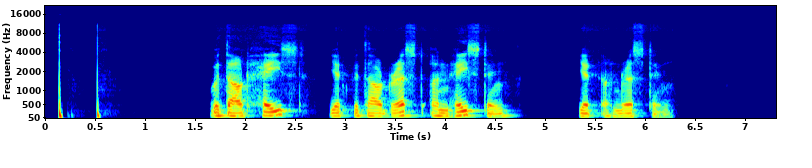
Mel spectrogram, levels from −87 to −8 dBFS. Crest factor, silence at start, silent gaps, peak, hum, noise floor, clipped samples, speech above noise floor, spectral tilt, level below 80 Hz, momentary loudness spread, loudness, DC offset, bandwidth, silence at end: 20 dB; 0.15 s; none; -10 dBFS; none; under -90 dBFS; under 0.1%; over 62 dB; -7.5 dB/octave; -60 dBFS; 15 LU; -29 LUFS; under 0.1%; 11.5 kHz; 1.05 s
